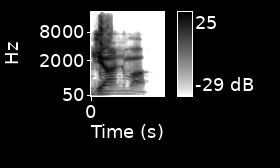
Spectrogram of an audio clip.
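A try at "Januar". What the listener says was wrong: जे नहीं, यानुआ।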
